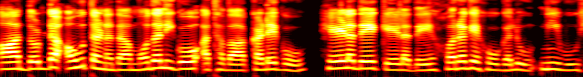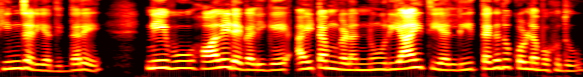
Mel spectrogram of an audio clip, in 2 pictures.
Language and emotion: Kannada, neutral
